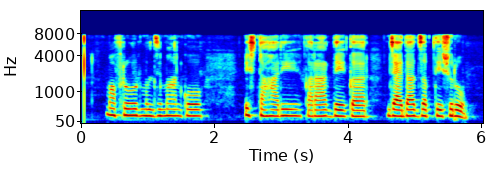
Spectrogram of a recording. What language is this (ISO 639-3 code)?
urd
